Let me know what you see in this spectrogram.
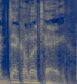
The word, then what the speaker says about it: décolleté: It's a décolleté. – Ooh. – Décolleté is how you pronounce that area.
